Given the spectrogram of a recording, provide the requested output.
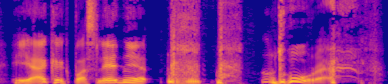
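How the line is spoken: Coughing, throaty creak. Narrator (Russian): Она вновь зашлась кашлем и гортанно проскрипела

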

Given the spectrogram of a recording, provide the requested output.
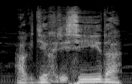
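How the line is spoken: Whispered question. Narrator (Russian): шепотом спросил он у Кикахи

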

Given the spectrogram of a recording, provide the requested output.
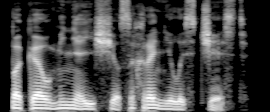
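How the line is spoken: Muttering. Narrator (Russian): пробормотал Батари

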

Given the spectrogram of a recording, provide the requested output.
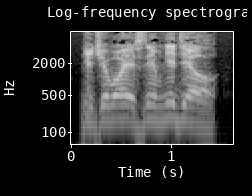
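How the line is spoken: Indignant snap. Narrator (Russian): возмущенно огрызнулся он

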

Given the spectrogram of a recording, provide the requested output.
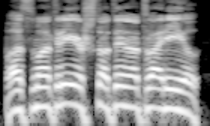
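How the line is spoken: Shouted. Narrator (Russian): закричал он

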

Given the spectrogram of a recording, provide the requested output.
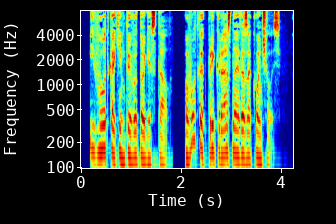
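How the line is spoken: Overly enthusiastic exclamation. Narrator (Russian): воскликнула Цвета, от избытка энтузиазма

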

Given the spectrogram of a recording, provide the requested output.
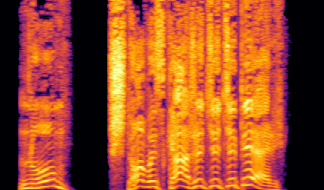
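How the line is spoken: Sudden furious bark. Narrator (Russian): Озгуд вдруг яростно рявкнул

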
